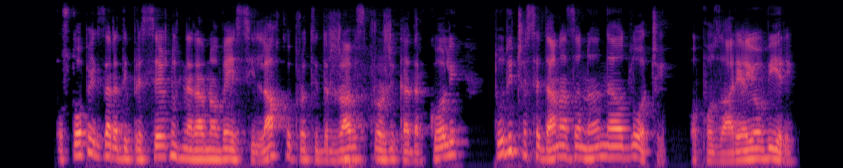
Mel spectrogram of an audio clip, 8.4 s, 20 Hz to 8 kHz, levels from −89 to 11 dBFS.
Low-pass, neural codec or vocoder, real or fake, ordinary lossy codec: none; none; real; none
